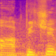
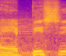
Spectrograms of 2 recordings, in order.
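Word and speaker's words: Appice: Eh, Noi in italiano lo pronunciamo apice, ma lui ovviamente si chiama Epis in inglese.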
